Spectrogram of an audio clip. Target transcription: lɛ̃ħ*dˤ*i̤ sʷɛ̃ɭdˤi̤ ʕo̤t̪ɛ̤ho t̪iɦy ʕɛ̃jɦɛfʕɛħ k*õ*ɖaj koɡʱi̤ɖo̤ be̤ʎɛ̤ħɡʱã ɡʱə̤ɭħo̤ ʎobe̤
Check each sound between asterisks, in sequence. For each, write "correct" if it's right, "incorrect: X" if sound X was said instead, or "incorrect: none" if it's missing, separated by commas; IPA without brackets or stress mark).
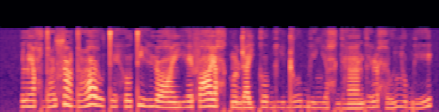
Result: correct, correct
